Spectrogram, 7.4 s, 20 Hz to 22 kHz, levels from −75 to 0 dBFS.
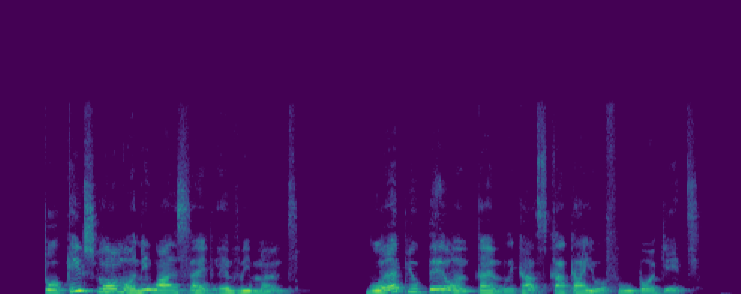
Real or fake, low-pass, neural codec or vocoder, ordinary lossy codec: fake; 14.4 kHz; codec, 44.1 kHz, 3.4 kbps, Pupu-Codec; none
